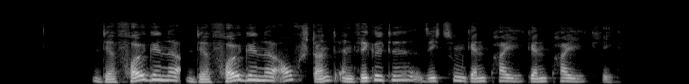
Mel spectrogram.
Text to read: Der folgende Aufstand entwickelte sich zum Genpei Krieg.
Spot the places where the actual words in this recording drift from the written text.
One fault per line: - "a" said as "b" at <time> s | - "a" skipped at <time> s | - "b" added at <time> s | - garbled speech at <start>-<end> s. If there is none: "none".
- "der folgende" added at 1.9 s
- "Genpei" added at 5.3 s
